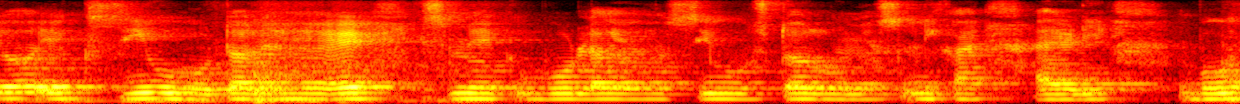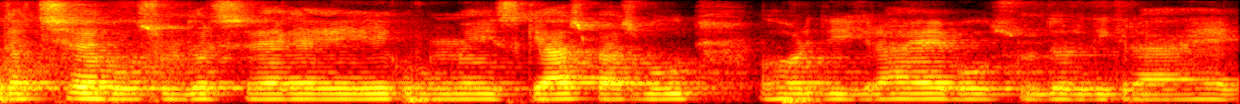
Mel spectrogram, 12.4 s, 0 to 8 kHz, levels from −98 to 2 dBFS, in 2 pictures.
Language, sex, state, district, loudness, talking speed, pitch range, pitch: Hindi, male, Chhattisgarh, Balrampur, -23 LUFS, 190 wpm, 155-160 Hz, 155 Hz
